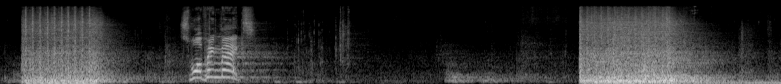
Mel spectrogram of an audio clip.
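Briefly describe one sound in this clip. A rifle fires short rapid bursts at close range.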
